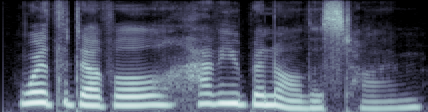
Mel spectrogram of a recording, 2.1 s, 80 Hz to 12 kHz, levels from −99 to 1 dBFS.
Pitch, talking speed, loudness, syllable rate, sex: 220 Hz, 250 wpm, -16 LUFS, 5.6 syllables/s, female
